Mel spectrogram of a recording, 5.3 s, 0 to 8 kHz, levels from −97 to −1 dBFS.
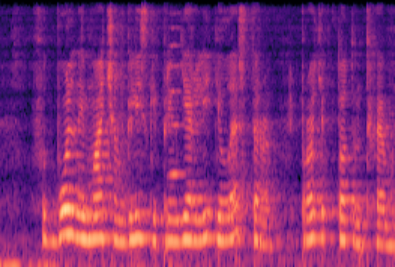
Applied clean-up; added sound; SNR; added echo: none; Bowed string instrument; 17 dB; reverberation time 0.9 s.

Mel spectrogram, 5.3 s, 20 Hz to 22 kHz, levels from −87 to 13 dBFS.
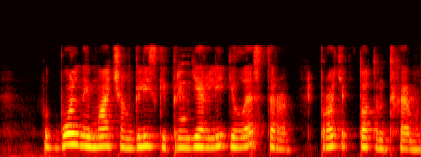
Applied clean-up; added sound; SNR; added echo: neural mask model DeepFilterNet 3.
